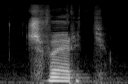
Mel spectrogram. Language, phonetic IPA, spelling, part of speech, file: Ukrainian, [t͡ʃʋɛrtʲ], чверть, noun, Uk-чверть.ogg
- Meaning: 1. quarter, fourth (one of four equal parts) 2. term (part of an academic year)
